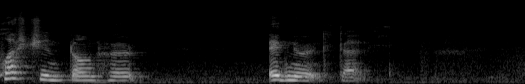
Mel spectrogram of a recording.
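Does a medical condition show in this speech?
Yes: cerebral palsy; speaking takes extra mental effort.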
